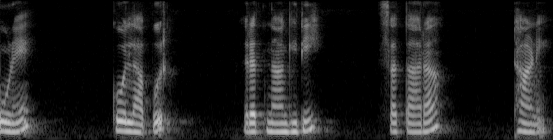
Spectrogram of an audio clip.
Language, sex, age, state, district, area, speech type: Marathi, female, 18-30, Maharashtra, Pune, urban, spontaneous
